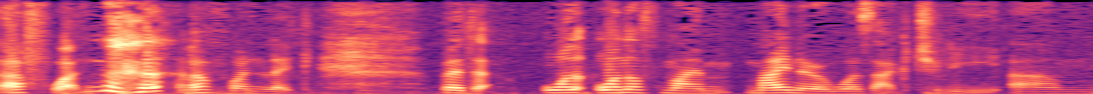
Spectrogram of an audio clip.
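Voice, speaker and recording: A woman with a French accent, fairly slow pace and long, frequent pauses, against noticeable background noise. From France, Cambodian parents. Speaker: climate change consultant and professor. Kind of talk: TV interview. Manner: hesitant, with fillers.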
